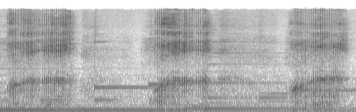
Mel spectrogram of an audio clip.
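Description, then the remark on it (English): A voice imitates loud, drawn-out snoring, with three raspy snores in a slow steady rhythm, close and prominent with no other talking. “Mrs. Bear began to snore.”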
